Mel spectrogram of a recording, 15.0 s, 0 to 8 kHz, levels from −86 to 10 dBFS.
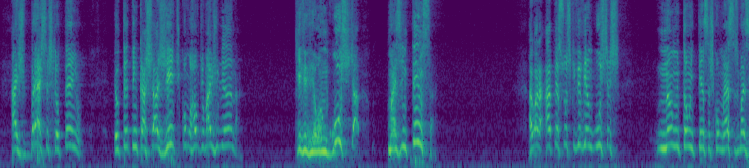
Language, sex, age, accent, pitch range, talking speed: Portuguese, male, 50-69, Brazilian, 165-240 Hz, 130 wpm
